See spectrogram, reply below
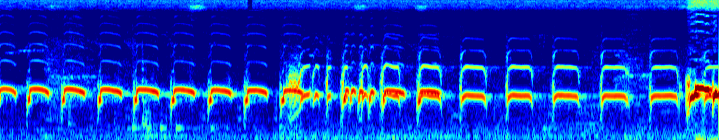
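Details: Local zebra dove singing as a lure for other doves: an even, steady series of short low coos, about five each second, soon joined by a second, higher-pitched repeated voice alongside it.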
